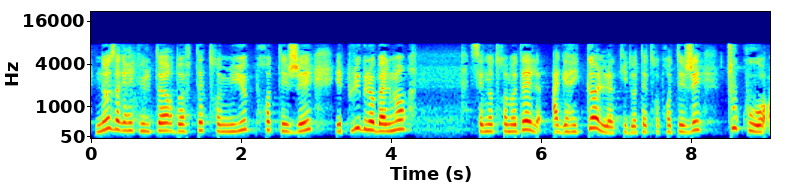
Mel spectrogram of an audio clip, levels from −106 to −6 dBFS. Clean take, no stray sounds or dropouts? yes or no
yes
